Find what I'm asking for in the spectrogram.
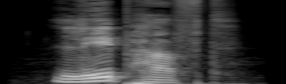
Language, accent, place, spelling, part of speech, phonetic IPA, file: German, Germany, Berlin, lebhaft, adjective, [ˈleːphaft], De-lebhaft.ogg
- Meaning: 1. lively, active, buoyant or agile 2. brisk 3. allegro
